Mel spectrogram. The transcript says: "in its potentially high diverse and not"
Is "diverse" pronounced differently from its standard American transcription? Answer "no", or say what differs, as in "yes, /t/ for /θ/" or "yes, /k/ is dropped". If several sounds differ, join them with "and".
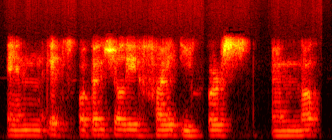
yes, /p/ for /v/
